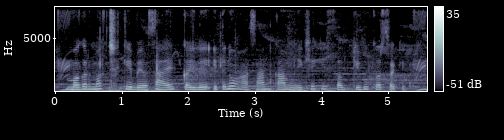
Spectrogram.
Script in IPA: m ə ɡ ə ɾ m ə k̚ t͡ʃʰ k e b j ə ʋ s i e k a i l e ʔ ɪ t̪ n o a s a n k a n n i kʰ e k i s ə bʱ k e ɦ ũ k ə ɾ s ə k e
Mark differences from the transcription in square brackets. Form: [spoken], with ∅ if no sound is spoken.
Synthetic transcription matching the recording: m ə ɡ ə ɾ m ə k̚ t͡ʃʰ k e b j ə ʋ s [a] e k [ə] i l e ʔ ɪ t̪ n o a s a n k a [m] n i kʰ e k i s ə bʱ k e ɦ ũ k ə ɾ s ə k e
